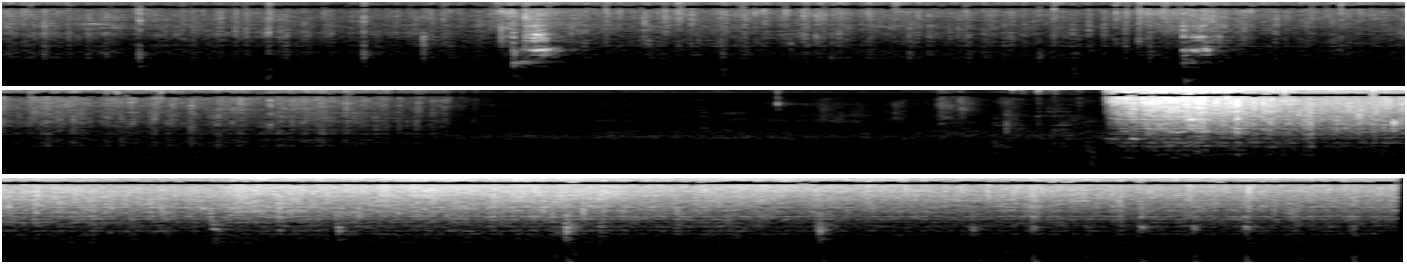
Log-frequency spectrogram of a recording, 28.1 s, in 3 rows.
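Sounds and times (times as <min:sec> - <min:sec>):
stir-fry sizzling in pan: 0:00.0 - 0:12.5, 0:16.8 - 0:28.0
metal spoon scraping pan: 0:07.9 - 0:08.3.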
